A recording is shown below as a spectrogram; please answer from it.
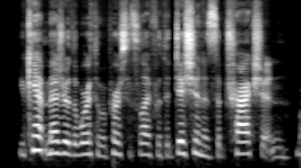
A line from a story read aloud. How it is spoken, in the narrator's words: Marco snaps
